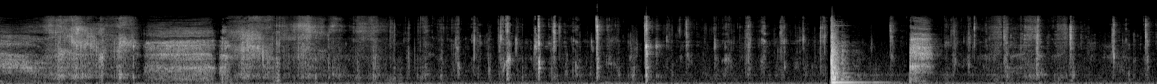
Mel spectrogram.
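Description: Close-miked chewing of braised pork rib meat: wet mouth noises for the first few seconds, then a run of short smacking and clicking sounds. A loud thump with a low boom about eight seconds in, and a smaller one just after.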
